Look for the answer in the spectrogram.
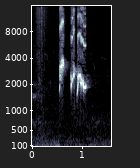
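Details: Red-whiskered bulbul kept in a cage, singing one crisp phrase of three quick whistled notes, the last sliding downward, set against a quiet low hum.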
